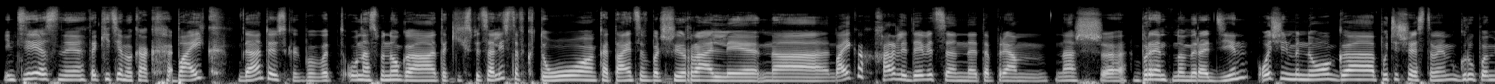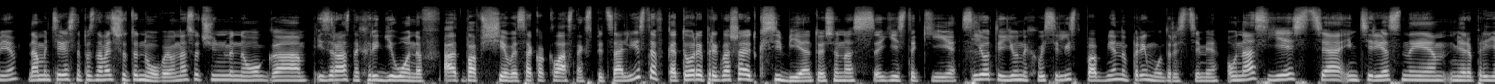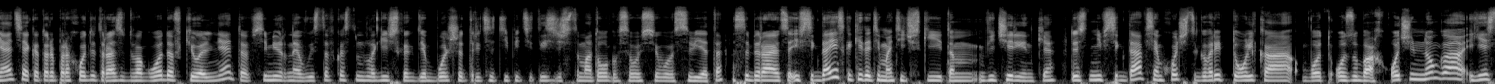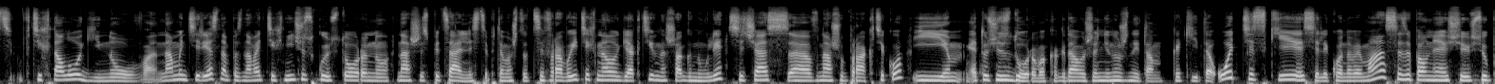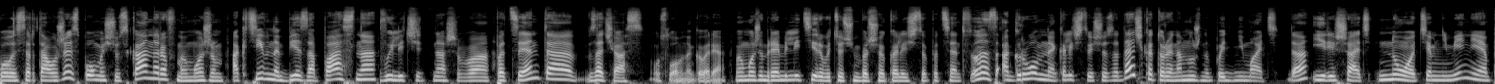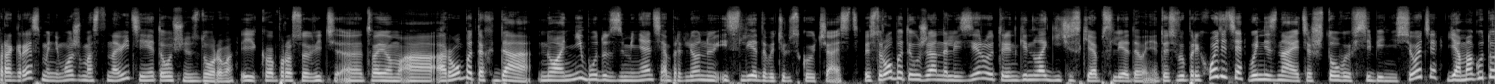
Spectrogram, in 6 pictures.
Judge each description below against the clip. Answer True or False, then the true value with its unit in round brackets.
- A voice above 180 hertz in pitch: True (190 Hz)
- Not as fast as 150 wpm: False (160 wpm)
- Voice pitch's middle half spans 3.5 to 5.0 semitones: False (3.1 semitones)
